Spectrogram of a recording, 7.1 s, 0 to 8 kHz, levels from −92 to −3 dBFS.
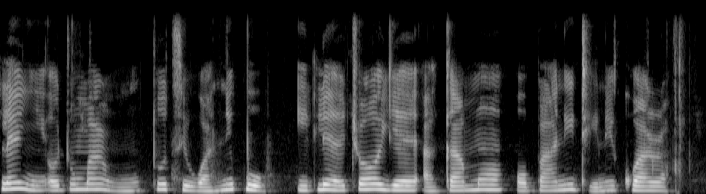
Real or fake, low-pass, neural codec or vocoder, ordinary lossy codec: real; 7.2 kHz; none; none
